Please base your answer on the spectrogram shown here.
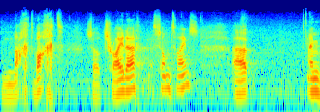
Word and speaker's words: Nachtwacht: Now, if you want to hurt your throat, you should try the Dutch pronunciation. It's Nachtwacht.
